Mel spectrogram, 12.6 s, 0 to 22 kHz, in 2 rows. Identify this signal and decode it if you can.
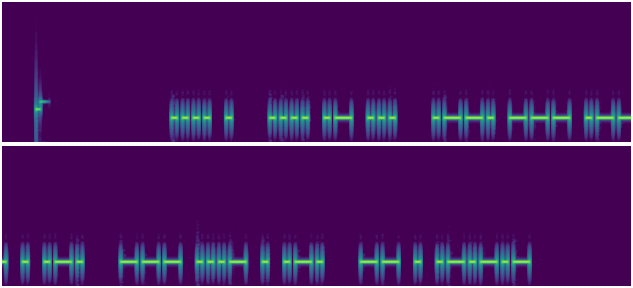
Morse code, heard as a keyed tone, about 22 wpm, 700 Hz. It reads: HE HAS POWER OVER ME.
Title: Sentences from Top 1000 Words - Review Part 2 - 22wpm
